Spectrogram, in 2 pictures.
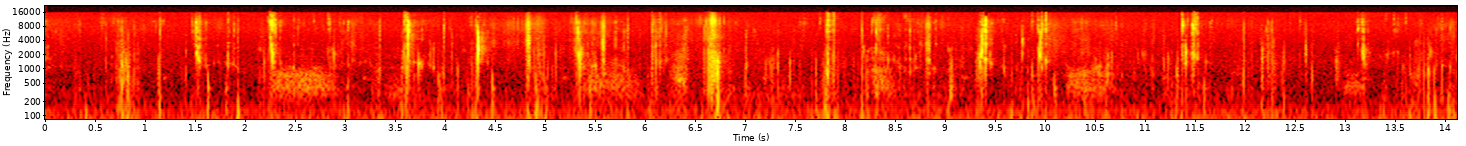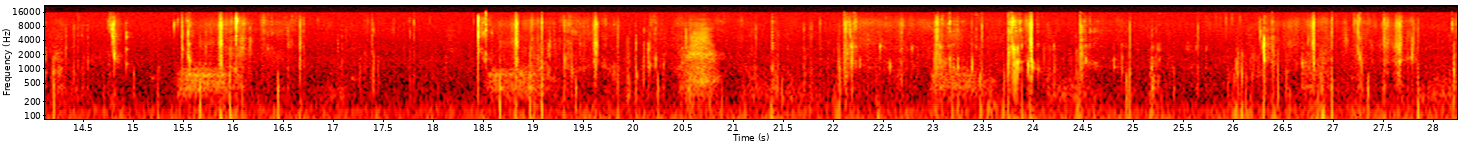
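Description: Close-up eating sounds of a wafer ice cream sandwich: crisp crunches as the wafer shell is bitten, with many sharp crackles and wet chewing between bites.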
